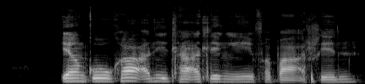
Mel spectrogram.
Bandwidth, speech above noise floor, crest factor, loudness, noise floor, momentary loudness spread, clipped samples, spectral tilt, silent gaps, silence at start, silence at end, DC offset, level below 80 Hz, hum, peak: 15 kHz; 45 dB; 20 dB; -24 LUFS; -69 dBFS; 10 LU; under 0.1%; -6.5 dB/octave; none; 0.6 s; 0.1 s; under 0.1%; -72 dBFS; none; -6 dBFS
